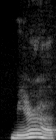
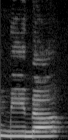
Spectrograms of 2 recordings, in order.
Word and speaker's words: Mira: couldn't say it right they stretched out the eye until it sounded like an e and their R sounded wrong some people forgot the H hey Mina Miriam hey Miro Mira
